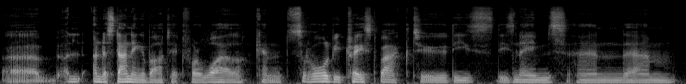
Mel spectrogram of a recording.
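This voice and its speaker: A man with a low, gravelly voice hosts a live-streamed chat. He stops and restarts often and fills his pauses with "uh" and "um" as he speaks. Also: little pitch movement. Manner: hesitant, many fillers and restarts. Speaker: livestream host.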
